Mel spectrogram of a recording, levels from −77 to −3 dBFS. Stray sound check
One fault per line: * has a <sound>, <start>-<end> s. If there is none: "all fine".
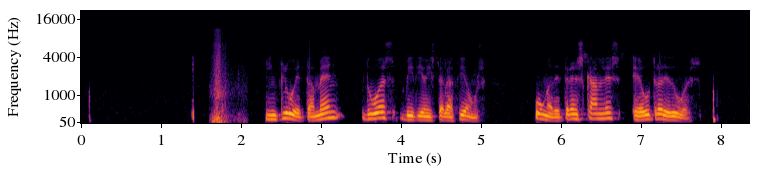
* has a whoosh, 1.6-2.1 s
